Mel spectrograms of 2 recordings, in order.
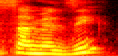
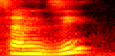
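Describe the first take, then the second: First: It is said with all three syllables. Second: It is said with only two syllables. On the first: This is how the word is spelled. The speaker calls it wrong. "It's written samedi" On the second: This is how the word is actually spoken. The speaker calls it right. "the way you say it is samedi"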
